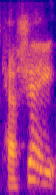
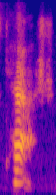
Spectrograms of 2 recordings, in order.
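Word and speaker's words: cache: Or this word, which some people mispronounce as cashache when it should be pronounced as cash, like the money.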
